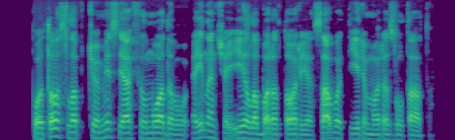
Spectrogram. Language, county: Lithuanian, Šiauliai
